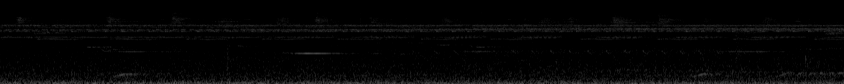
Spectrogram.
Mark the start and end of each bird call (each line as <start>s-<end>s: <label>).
0.0s-1.5s: Amazonian Motmot (Momotus momota)
0.6s-8.4s: Hauxwell's Thrush (Turdus hauxwelli)
2.8s-7.8s: Buff-throated Woodcreeper (Xiphorhynchus guttatus)
6.8s-8.4s: Amazonian Motmot (Momotus momota)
